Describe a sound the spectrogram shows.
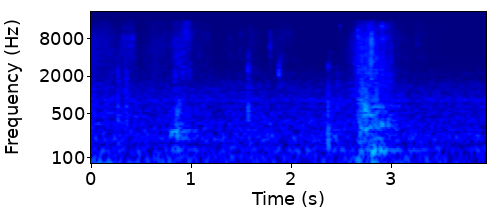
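Objects clatter softly as a hand rummages in a plastic basket.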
